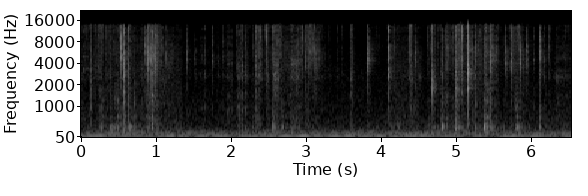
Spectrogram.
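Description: A solid, translucent, glittery brown bar of soap with a red rim is held in the hand and shaved with a metal utility knife blade. The blade makes a bright, crinkly scraping broken by quick, sharp ticks and crackles, over a faint steady low hum.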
